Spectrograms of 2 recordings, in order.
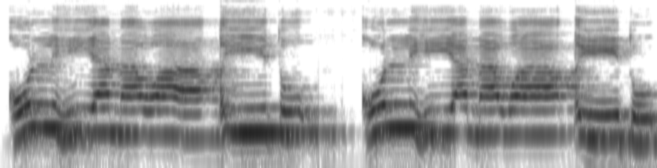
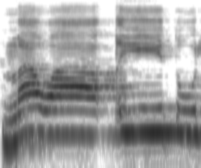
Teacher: یہاں واو کو الف مدہ کی وجہ سے اور آگے قاف کو یا مدہ کی وجہ سے کھینچ کر ادا کیا جائے گا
